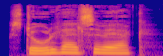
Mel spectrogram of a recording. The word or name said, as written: stålvalseværk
